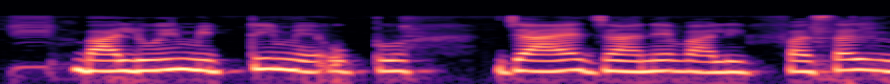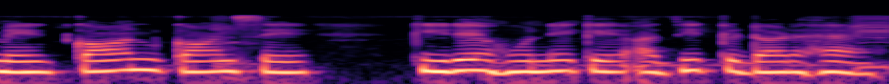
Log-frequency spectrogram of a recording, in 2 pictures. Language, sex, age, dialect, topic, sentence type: Magahi, female, 25-30, Western, agriculture, question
